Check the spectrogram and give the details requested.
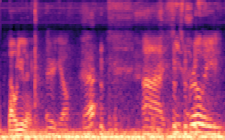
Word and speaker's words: Laulile: Laulile.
